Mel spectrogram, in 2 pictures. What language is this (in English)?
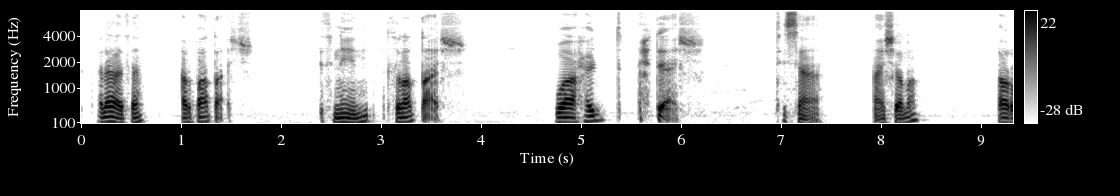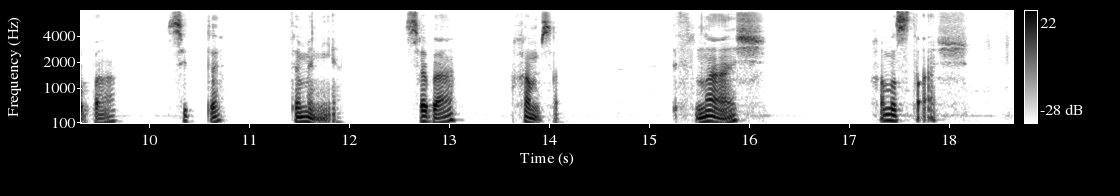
Hijazi Arabic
